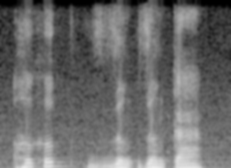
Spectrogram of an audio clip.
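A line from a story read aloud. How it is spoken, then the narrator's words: Choked sobbing call. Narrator (Vietnamese): nghẹn ngào gọi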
